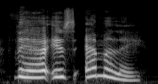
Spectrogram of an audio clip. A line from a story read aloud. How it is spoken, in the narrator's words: she cried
